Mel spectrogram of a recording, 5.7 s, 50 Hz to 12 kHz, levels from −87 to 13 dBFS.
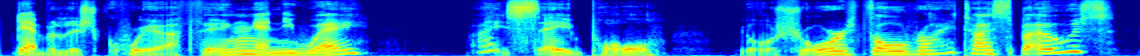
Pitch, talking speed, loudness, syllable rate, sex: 175 Hz, 145 wpm, -20 LUFS, 4.6 syllables/s, female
